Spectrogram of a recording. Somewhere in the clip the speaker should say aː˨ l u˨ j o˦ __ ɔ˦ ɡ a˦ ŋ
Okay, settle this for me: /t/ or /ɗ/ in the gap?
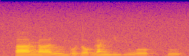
ɗ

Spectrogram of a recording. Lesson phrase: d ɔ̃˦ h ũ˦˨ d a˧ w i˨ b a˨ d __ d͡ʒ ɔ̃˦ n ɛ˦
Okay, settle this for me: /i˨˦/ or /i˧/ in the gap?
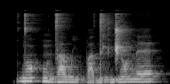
i˧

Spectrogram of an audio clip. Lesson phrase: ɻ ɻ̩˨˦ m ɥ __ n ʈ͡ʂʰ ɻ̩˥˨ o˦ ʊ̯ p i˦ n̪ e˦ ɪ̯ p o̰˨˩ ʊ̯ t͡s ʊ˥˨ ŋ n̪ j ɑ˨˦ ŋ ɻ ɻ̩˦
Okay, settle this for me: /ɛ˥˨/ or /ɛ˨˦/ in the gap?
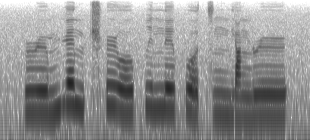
ɛ˥˨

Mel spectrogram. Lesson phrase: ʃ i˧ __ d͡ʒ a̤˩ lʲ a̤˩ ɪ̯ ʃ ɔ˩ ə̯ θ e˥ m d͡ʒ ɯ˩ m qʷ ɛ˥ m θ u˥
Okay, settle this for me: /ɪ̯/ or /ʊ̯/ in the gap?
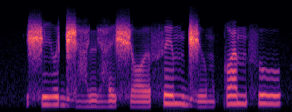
ʊ̯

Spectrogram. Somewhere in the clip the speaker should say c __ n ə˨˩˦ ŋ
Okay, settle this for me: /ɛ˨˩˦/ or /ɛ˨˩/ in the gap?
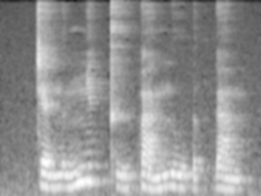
ɛ˨˩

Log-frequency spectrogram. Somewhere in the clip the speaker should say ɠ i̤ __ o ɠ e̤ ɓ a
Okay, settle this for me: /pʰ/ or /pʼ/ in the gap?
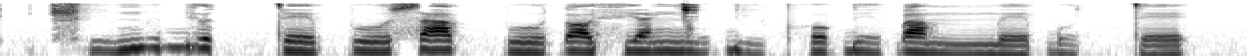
pʰ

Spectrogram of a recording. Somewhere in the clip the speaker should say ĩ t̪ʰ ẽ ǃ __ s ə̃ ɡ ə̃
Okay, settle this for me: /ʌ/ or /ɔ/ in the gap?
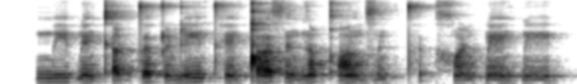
ʌ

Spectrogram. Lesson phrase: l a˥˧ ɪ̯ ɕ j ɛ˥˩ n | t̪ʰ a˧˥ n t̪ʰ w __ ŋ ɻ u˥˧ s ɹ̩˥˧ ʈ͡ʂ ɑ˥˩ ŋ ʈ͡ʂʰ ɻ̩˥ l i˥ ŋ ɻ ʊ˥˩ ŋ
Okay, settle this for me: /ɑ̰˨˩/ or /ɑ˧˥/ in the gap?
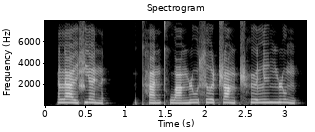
ɑ˧˥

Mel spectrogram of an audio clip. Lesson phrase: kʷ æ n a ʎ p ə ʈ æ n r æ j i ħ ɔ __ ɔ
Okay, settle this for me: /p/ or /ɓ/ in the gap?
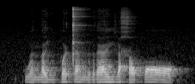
p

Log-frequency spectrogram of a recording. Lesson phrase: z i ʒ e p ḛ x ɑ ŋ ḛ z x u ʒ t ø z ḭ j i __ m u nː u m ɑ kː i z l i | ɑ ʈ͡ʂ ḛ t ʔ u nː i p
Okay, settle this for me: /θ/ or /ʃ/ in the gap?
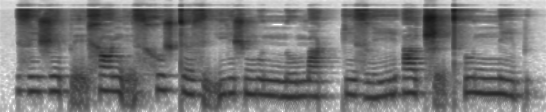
ʃ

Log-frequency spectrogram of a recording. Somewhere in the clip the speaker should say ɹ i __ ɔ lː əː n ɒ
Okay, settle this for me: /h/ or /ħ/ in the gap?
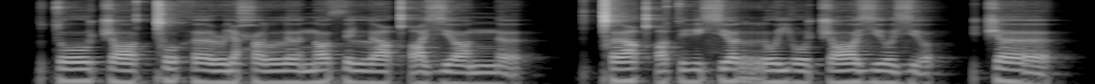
ħ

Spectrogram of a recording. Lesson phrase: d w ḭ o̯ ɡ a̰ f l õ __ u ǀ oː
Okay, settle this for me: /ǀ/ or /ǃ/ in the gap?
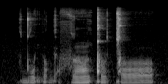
ǃ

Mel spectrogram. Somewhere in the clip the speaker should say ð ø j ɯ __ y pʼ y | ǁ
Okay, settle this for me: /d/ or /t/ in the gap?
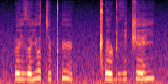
t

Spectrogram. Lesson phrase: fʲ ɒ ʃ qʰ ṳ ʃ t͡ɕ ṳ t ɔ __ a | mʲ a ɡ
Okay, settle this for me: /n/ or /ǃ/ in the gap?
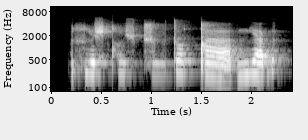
ǃ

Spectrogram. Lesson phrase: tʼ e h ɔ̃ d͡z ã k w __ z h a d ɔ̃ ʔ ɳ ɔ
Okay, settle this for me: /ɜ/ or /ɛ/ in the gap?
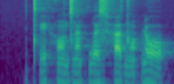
ɜ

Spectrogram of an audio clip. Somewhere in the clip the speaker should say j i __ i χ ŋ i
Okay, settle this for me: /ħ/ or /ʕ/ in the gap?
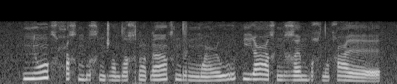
ʕ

